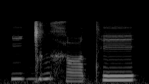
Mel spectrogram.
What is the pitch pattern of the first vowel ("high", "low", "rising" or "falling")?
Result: high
